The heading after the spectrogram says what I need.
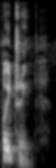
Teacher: पोइट्री में पो को हम लोग थोड़ा सा तेजी से स्ट्रेस देके बोलते हैं, ई और ट्री को थोड़ा सा धीरे बोलते हैं। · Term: डैक्टिल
